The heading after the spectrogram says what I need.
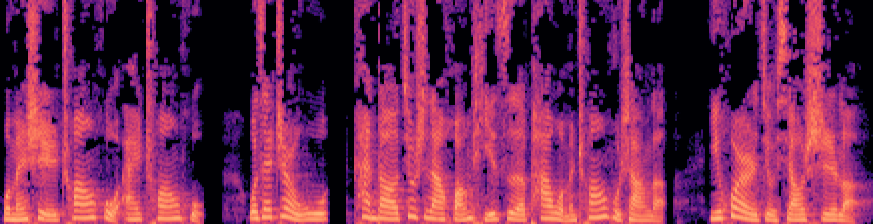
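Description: A woman's voice: mid-range voice, moderate pace. An older woman from Northeast China with a Northeastern Mandarin accent, telling a personal story in a homely, matter-of-fact way. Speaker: storyteller sharing a personal account.

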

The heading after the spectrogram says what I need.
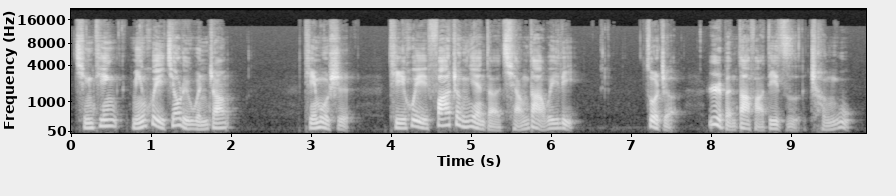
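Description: Male narrator reading text aloud; lowish voice with lots of pitch movement, calm and measured. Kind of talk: scripted narration.

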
